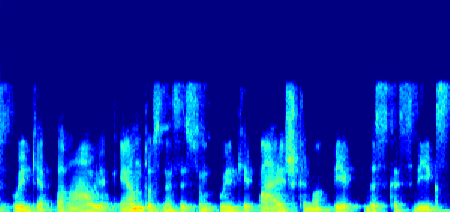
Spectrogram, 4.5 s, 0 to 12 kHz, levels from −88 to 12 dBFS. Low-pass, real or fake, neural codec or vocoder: 7.2 kHz; fake; codec, 16 kHz, 8 kbps, FunCodec, trained on Chinese and English, 25 frames a second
